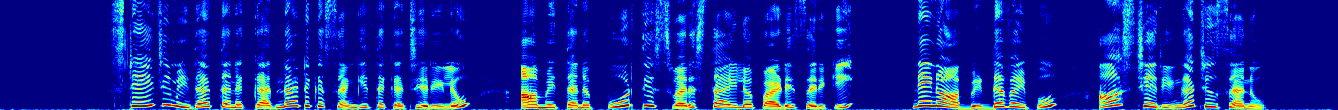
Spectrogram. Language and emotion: Telugu, happy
